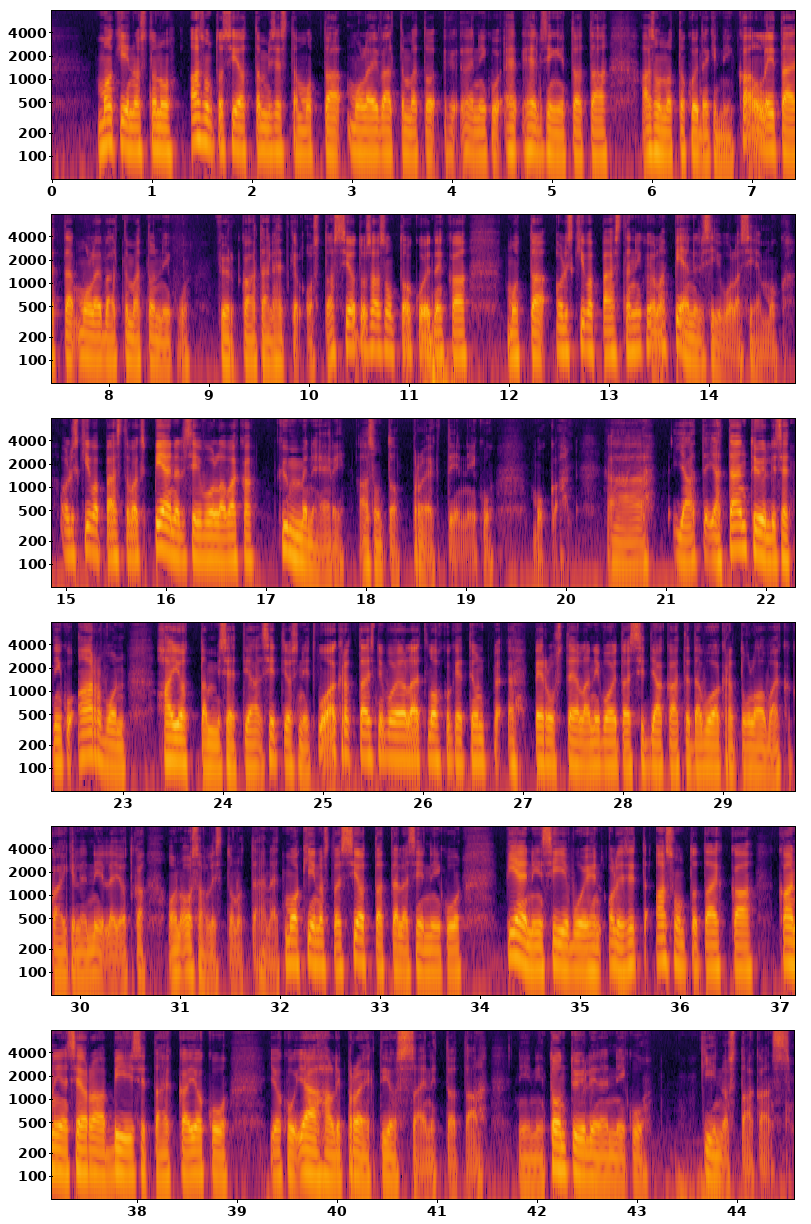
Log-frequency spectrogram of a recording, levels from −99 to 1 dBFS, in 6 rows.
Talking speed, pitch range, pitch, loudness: 150 wpm, 95-120 Hz, 105 Hz, -26 LUFS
